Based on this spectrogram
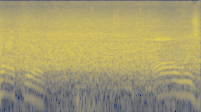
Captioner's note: audience cheering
